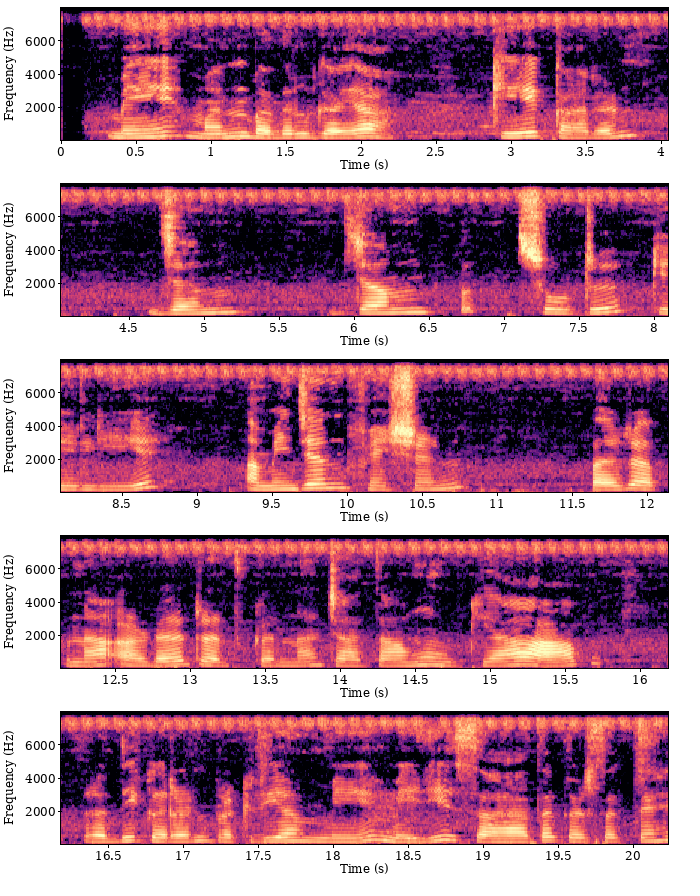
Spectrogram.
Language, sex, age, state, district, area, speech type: Hindi, female, 45-60, Madhya Pradesh, Chhindwara, rural, read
